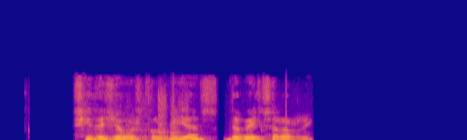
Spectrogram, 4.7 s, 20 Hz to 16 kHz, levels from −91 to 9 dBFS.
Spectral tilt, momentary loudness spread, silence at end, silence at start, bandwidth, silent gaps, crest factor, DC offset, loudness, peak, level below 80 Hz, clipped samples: -6.5 dB/octave; 10 LU; 1.55 s; 0.75 s; 7.6 kHz; 2.19-2.23 s; 18 dB; under 0.1%; -20 LUFS; -4 dBFS; -56 dBFS; under 0.1%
